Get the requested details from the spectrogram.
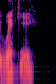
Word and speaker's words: Vici: Another fun one is in the original Latin, Veni Vidi Vici was probably pronounced Veni Vidi Wiki. – Oh, that's different. – Because not only is the C a K, but V's were W's. So all that is to say,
